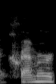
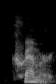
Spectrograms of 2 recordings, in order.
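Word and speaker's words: Kremer: anymore in america uh if you go to cremer k-r-e-m-e-r in new york or cornelison in london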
